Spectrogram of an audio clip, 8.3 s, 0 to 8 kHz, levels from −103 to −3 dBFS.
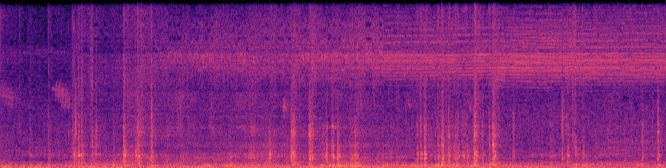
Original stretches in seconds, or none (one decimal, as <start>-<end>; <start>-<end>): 0.0-1.0; 4.8-8.3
